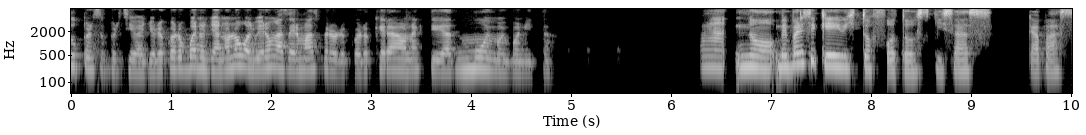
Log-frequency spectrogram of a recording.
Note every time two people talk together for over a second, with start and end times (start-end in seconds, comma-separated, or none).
none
